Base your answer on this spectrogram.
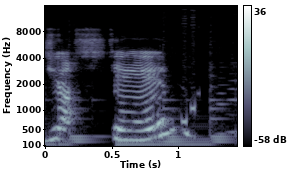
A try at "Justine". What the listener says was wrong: Justine. There's a T on the end. Justin, not Justine.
